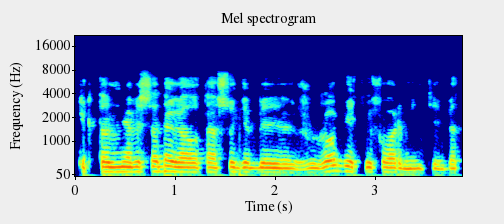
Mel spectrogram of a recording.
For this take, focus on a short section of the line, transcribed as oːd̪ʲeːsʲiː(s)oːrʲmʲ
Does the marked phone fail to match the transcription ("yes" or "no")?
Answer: yes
